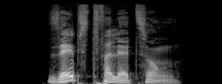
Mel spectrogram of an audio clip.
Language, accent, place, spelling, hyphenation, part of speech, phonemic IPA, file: German, Germany, Berlin, Selbstverletzung, Selbst‧ver‧let‧zung, noun, /ˈzɛlpst.fɛɐ̯ˌlɛ.t͡sʊŋ/, De-Selbstverletzung.ogg
- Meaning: self-injury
